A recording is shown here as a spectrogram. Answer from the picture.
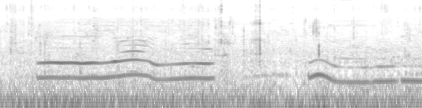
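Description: German shepherd puppy whining in two long, drawn-out calls, the second dropping in pitch and then holding.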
